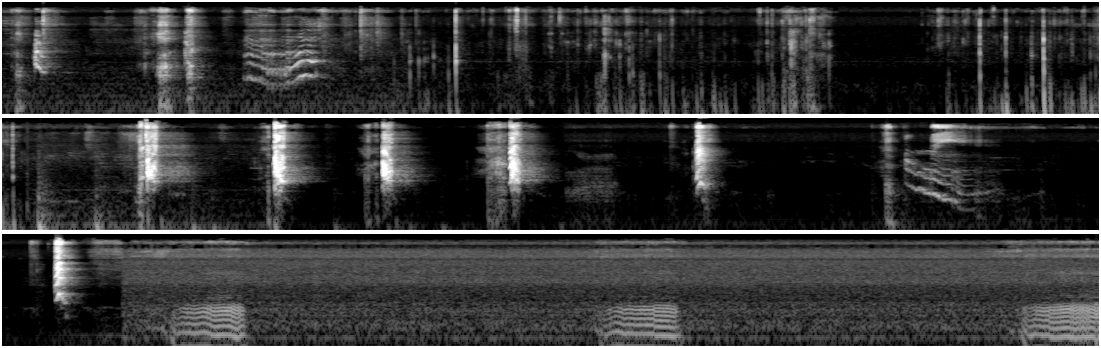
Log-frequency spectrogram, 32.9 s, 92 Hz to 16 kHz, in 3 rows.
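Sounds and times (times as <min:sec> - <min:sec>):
dog barking: 0:12.4 - 0:12.9, 0:13.7 - 0:15.2, 0:15.9 - 0:16.5, 0:17.9 - 0:18.2, 0:22.5 - 0:22.8.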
